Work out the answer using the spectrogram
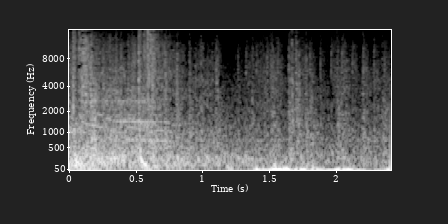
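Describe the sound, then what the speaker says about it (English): Scorpio shotgun blasts in a video game raid boss fight, a burst of dense booming shots starting close and loud, thickening toward the end amid busy combat noise. "I'm going to start shooting with my Scorpio"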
